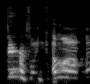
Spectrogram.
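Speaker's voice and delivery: high, chirpy call; lightly voiced cheerful doctor. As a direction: call him cheerfully from the door. Doctor calls him back.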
